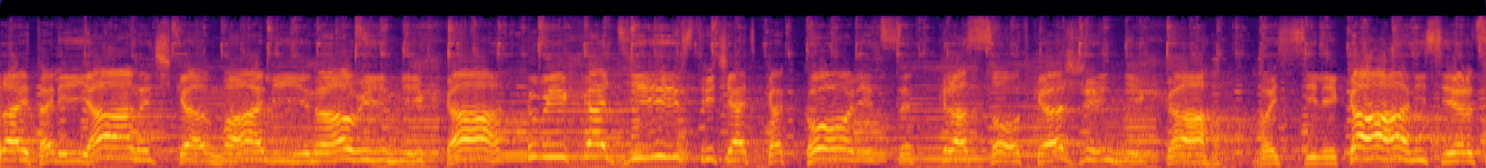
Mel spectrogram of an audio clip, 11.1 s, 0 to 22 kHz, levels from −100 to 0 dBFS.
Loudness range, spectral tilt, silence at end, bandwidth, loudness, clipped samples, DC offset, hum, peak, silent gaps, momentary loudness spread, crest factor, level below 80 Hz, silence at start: 3 LU; -4.5 dB/octave; 0 s; 14 kHz; -17 LUFS; under 0.1%; under 0.1%; none; -2 dBFS; none; 9 LU; 14 dB; -44 dBFS; 0 s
